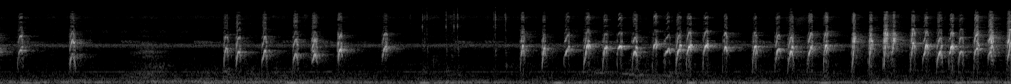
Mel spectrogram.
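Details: Lesser green leafbird singing in "gacor narung" style, used as a tutor recording for training birds. Scattered sharp notes grow into a fast, dense chatter of clicky, buzzy syllables over a steady thin whistled tone.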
